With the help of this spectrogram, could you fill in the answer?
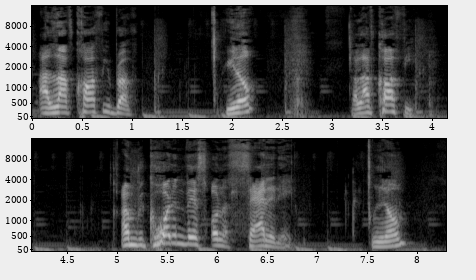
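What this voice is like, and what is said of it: Slightly blocked-up, congested voice. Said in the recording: “I'm still a bit blocked up. My sinuses are still acting up... you guys can hear that my voice is, you know, is just like, it's just clearing up a little bit... my throat is clearing up as well”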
